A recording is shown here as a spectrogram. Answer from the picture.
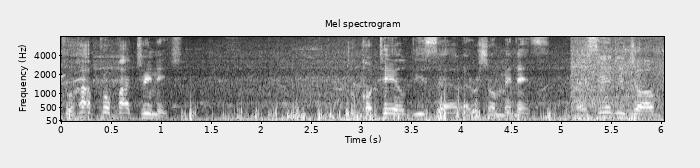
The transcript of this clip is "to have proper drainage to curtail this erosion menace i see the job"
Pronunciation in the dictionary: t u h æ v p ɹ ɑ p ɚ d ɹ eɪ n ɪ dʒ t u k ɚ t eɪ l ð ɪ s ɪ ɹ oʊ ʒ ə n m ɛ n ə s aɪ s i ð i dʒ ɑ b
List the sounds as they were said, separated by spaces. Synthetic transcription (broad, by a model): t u h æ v p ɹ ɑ p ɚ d ɹ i n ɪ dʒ t u k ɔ t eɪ l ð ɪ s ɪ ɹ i ʃ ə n m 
